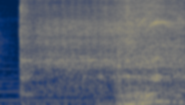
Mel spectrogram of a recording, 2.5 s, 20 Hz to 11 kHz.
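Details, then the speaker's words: Fiat 147 engine swapped into a Fiorino pickup, first start after exhaust fitted: quick catch, then smooth even idle with steady low rumble, no knocking; much smoother than before, remaining noise from loose suspension parts vibrating. "Wow, much better, much smoother, it was a scandalous engine."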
